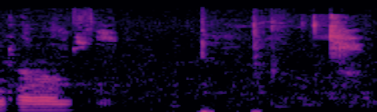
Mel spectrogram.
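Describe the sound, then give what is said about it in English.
A short vocal sound opens, then a few scattered clicks of a computer keyboard follow at irregular intervals, with a brighter rattle of keys near the end. “This fucking keyboard”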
